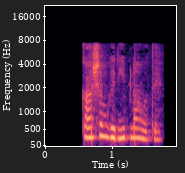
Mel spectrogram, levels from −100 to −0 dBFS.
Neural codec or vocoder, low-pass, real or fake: none; 7.2 kHz; real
